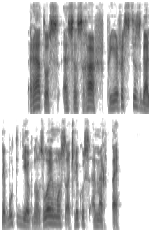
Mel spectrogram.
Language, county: Lithuanian, Panevėžys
